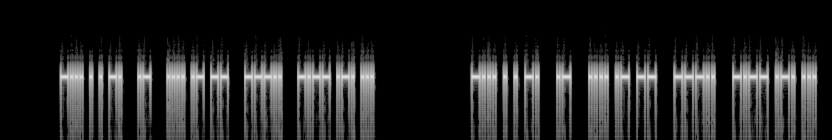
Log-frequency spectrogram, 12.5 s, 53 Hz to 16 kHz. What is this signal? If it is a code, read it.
Morse code, heard as a keyed tone, about 31 wpm, 700 Hz. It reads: BEEN A HAM 8 YRS BEEN A HAM 8 YRS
